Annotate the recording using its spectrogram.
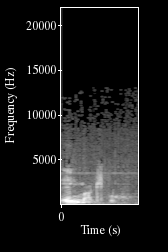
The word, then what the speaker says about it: Ingemansbo: Sen är det som heter Ingemansbo. – Jaha. Det uttalar vi för Ingemansbo.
